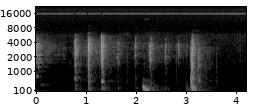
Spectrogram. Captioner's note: patting sound; door bumps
